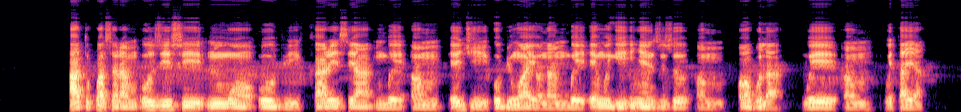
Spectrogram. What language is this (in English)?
Igbo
